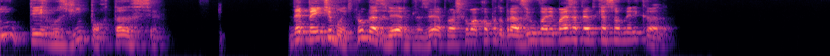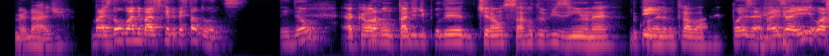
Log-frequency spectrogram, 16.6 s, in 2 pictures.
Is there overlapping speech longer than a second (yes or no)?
no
